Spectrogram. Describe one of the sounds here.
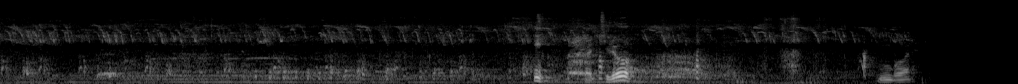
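A hen clucks softly.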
